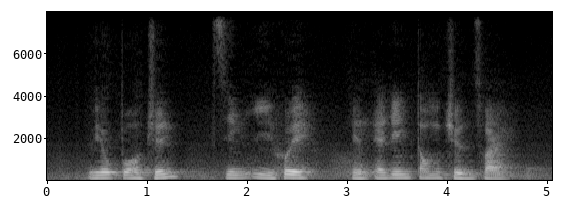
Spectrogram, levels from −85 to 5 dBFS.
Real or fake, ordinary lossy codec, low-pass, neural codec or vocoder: fake; none; none; codec, 16 kHz, 0.5 kbps, FunCodec, trained on Chinese and English, 25 frames a second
